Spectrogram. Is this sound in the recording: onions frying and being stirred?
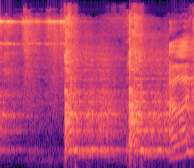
no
